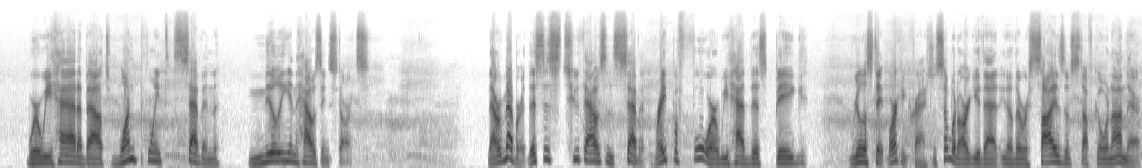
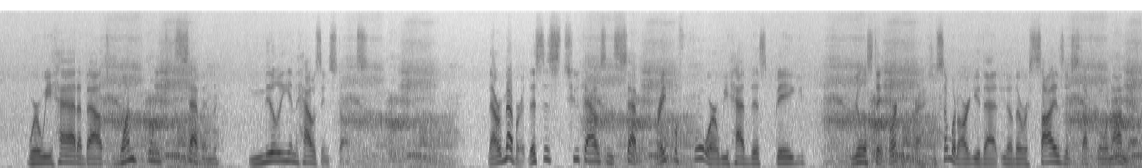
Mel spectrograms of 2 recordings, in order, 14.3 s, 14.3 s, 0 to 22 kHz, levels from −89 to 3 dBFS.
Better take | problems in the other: first | hiss; loud; throughout; 5 dB below the speech; faint in the first

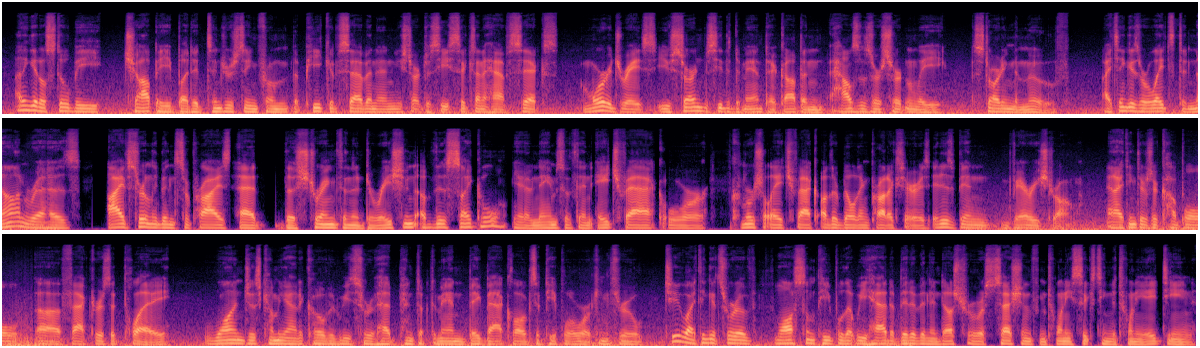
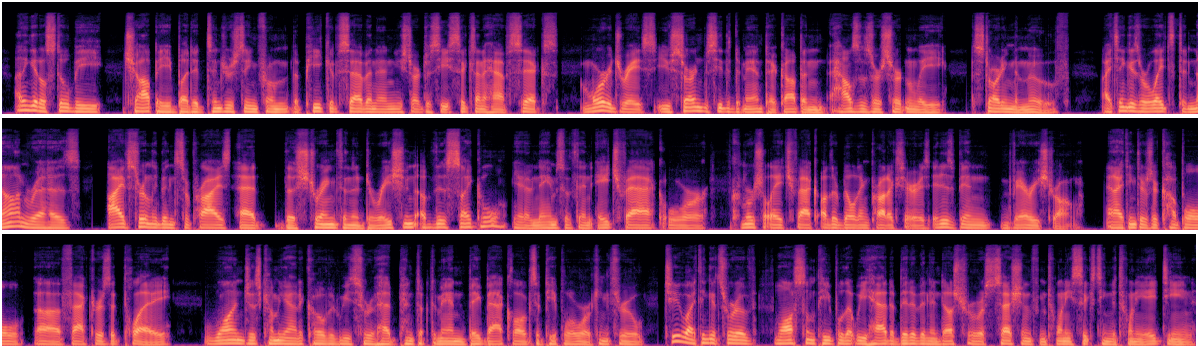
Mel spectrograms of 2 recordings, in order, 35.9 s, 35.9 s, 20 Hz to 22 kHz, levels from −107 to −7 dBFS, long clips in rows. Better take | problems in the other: second | wind noise on the microphone; occasional gusts; until 13 s and from 22 to 33 s; 20 dB below the speech

